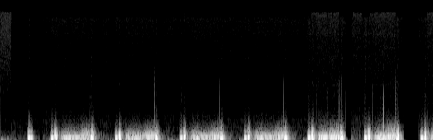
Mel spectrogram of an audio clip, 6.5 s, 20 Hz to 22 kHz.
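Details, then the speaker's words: Mitral stenosis: regular beat near 65 a minute, increased S1, opening snap, low-pitched diastolic rumbling murmur filling much of each cycle. "The murmur of mital stenosis becomes louder with maneuvers that increase heart rate."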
